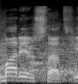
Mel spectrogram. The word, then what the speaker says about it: Maryensztadt: How do I pronounce the name? Browar Maryensztadt. – Maryensztadt, yeah. It's the right pronunciation. Actually, the name uh, derives from a German language, not from the Polish language, so Marienstadt.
